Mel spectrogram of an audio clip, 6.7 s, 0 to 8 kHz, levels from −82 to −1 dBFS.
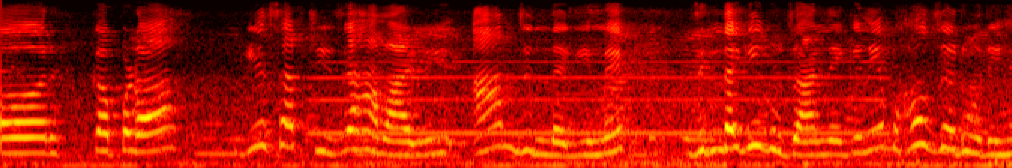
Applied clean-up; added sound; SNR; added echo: none; Wind instrument, woodwind instrument; 15 dB; none.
